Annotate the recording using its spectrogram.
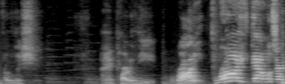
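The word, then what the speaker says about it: Rani: R A N I. Ronnie. So, you are taking our acronym and signing it out phonetically as a word for our name.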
